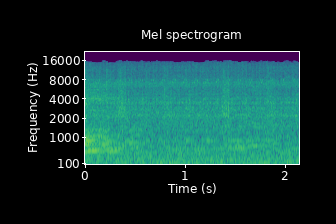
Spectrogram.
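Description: A car engine idling steadily, a low even sound. The tail of music from the car's radio fades out in the first half-second.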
